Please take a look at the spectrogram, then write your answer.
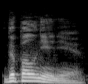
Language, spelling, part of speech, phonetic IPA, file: Russian, дополнение, noun, [dəpɐɫˈnʲenʲɪje], Ru-дополнение.ogg
- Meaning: 1. addition, supplement, addendum 2. object, complement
